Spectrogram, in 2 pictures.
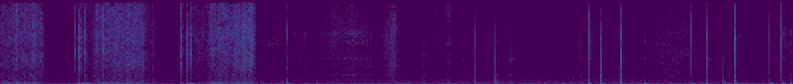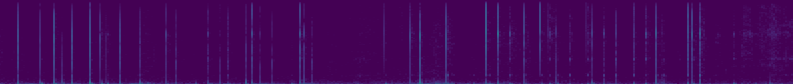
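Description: A small baby hairbrush with soft bristles and a solid wooden back is tapped and scratched with long black acrylic nails. It opens with a few seconds of dense, bright scratching bursts, then settles into a long run of quick, sharp, dry taps with almost no ring, mixed with faint scraping.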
